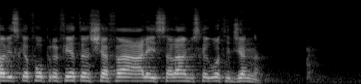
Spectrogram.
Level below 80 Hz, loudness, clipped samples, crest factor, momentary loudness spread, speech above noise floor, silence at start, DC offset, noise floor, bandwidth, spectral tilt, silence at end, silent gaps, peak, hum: -72 dBFS; -25 LUFS; under 0.1%; 16 dB; 6 LU; 36 dB; 0 s; under 0.1%; -60 dBFS; 15 kHz; -4.5 dB/octave; 0.5 s; none; -10 dBFS; none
